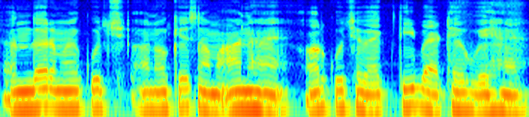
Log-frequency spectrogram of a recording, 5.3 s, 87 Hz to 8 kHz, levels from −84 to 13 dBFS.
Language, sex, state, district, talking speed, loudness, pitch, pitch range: Hindi, male, Chhattisgarh, Raipur, 135 wpm, -15 LUFS, 115 Hz, 110-120 Hz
